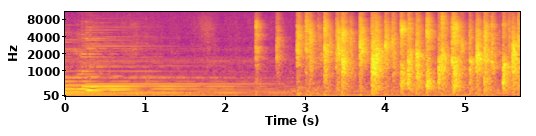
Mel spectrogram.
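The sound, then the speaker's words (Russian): A sustained musical chord ends a song and fades, then scattered claps begin and quickly swell into steady, loud audience applause with sharp, rapid hand claps. “Не знаю, достойна ли эта песня таких аплодисментов.”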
